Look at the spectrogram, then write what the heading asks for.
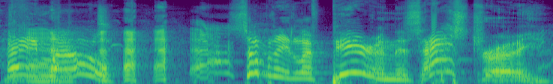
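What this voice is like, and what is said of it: Marge Simpson cartoon voice impression. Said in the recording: “I have a really good Marge Simpson impression. ... She sounds like a crack. ... If Marge smoked a bowl.”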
